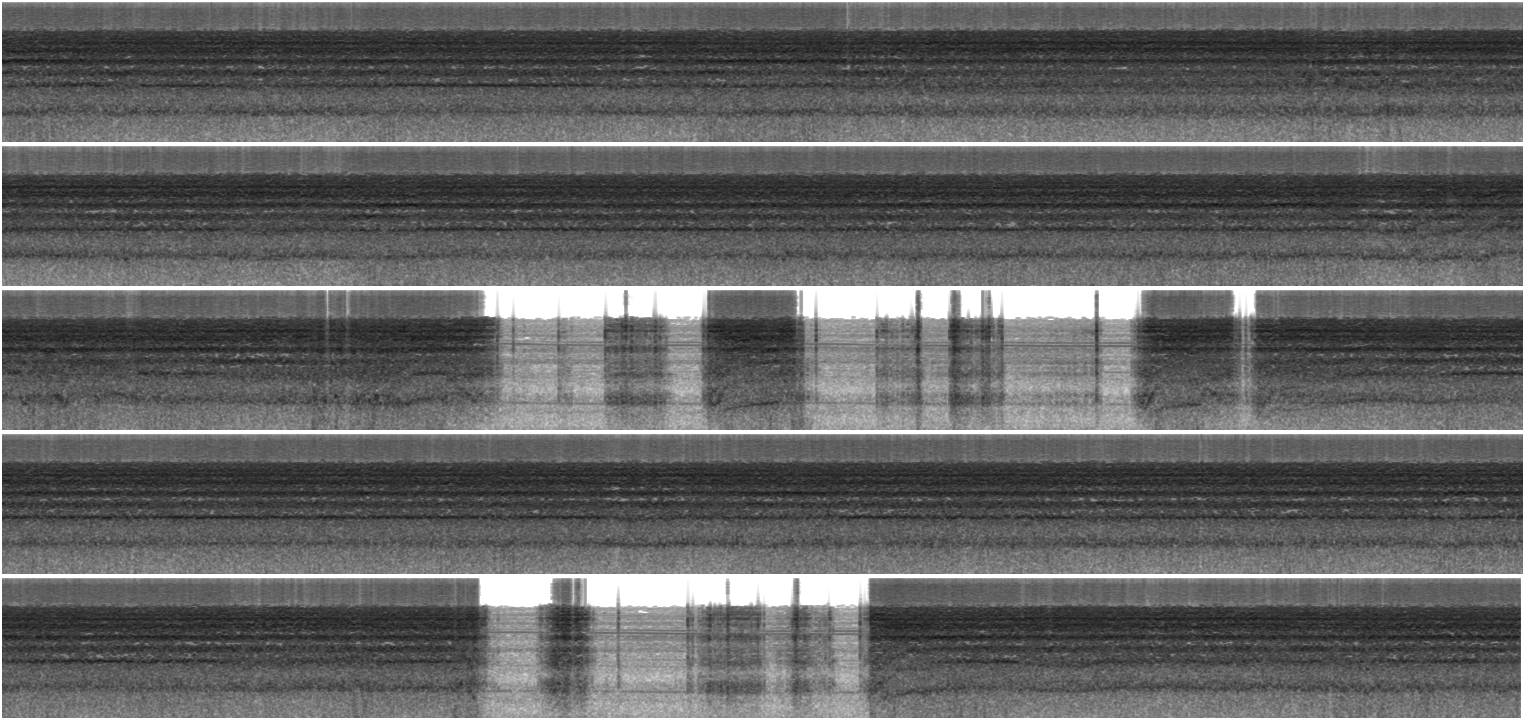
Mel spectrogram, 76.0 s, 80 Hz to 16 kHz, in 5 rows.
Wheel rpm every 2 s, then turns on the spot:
230, 230, 230, 220, 210, 210, 200, 220, 230, 220, 230, 230, 230, 220, 220, 260, 210, 110, 40, 30, 30, 120, 220, 230, 230, 230, 230, 230, 230, 230, 230, 220, 180, 10, 50, 220, 230, 230.
38-40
